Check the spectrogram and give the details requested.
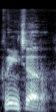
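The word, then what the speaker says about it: creature: पढ़ेंगे cash cache memory क्रिएचर actually उच्चारण होता है उसका क्रिएचर यहां रा पे जोर नहीं देंगे इसके लिए इसको पढ़ेंगे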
